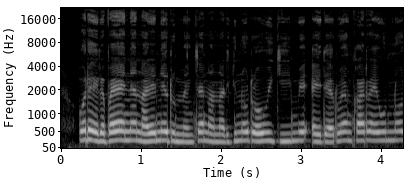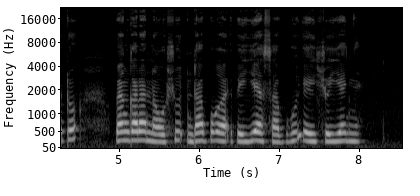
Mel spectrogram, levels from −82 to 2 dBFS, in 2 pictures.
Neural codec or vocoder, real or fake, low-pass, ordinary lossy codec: none; real; none; none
